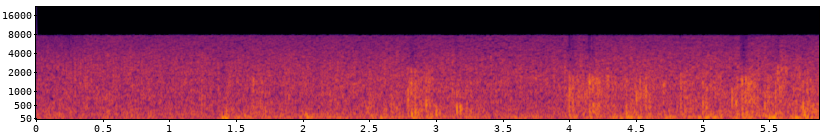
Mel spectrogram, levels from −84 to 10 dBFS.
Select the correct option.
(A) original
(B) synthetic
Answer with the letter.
A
